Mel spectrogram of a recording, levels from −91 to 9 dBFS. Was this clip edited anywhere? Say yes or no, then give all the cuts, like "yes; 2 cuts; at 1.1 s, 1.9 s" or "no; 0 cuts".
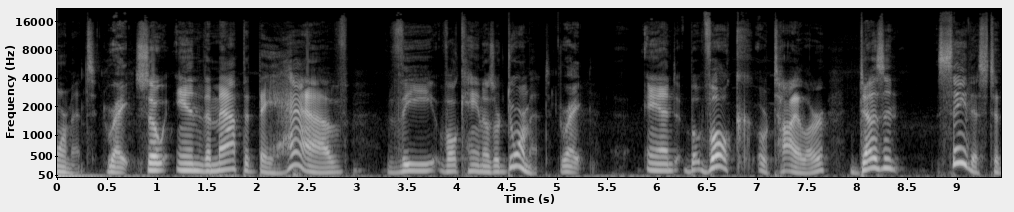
no; 0 cuts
